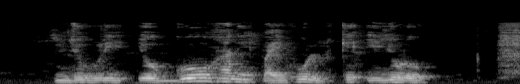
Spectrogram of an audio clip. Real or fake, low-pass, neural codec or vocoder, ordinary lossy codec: real; 7.2 kHz; none; AAC, 48 kbps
